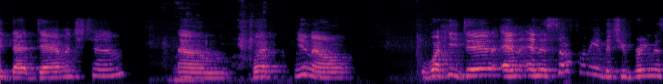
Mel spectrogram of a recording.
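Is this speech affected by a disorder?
No.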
